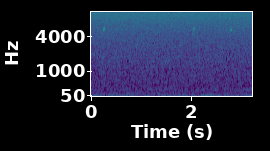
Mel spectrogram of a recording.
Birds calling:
White-crowned Sparrow (Zonotrichia leucophrys)

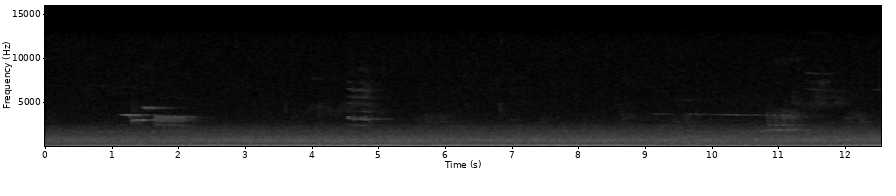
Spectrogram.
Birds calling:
Blue Jay (Cyanocitta cristata)
Song Sparrow (Melospiza melodia)
Wood Thrush (Hylocichla mustelina)

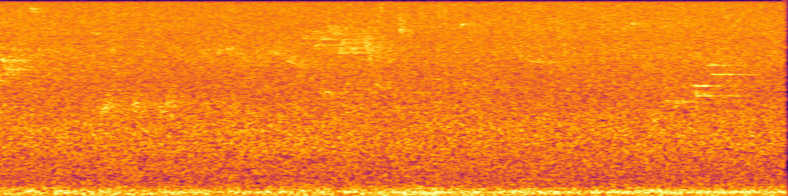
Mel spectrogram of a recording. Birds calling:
Wood Thrush (Hylocichla mustelina)

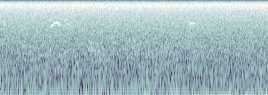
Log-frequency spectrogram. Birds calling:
Hawaii Amakihi (Chlorodrepanis virens)

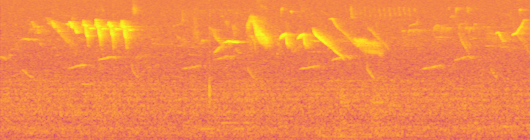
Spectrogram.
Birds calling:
Yellow-faced Grassquit (Tiaris olivaceus)
Slate-throated Redstart (Myioborus miniatus)
Rufous-collared Sparrow (Zonotrichia capensis)

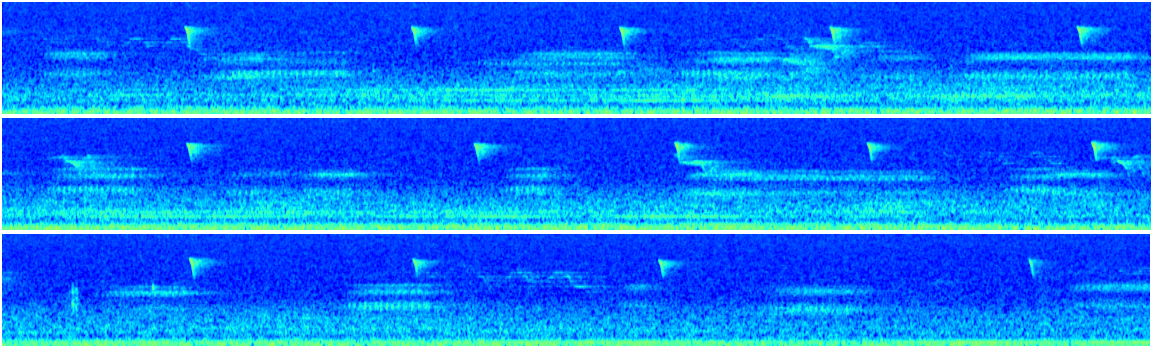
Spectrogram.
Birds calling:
Eastern Phoebe (Sayornis phoebe)
Yellow-throated Vireo (Vireo flavifrons)

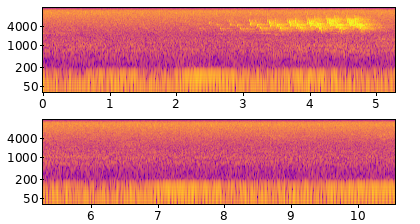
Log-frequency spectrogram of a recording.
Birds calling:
Ovenbird (Seiurus aurocapilla)

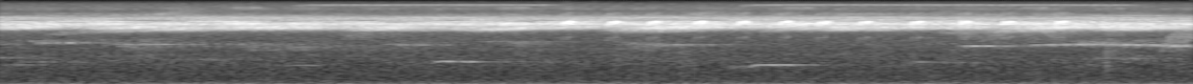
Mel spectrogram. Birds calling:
Dusky-capped Greenlet (Pachysylvia hypoxantha)
Black-faced Antthrush (Formicarius analis)
Screaming Piha (Lipaugus vociferans)
unidentified bird

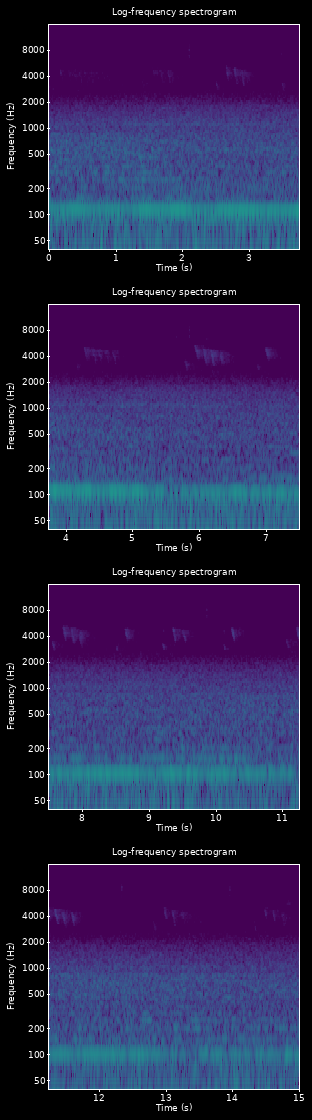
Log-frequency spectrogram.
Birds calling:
American Goldfinch (Spinus tristis)

